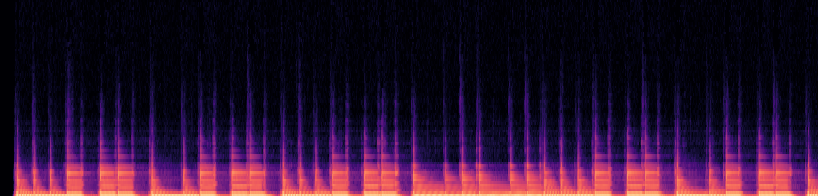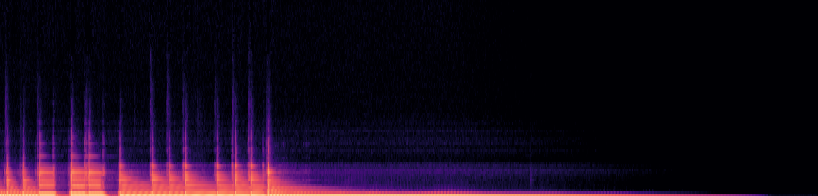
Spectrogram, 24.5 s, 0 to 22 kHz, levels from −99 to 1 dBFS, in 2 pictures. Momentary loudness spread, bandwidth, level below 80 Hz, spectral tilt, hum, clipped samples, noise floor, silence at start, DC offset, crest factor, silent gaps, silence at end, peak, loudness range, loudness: 6 LU; 4.8 kHz; -30 dBFS; -10.5 dB/octave; none; under 0.1%; under -90 dBFS; 0.2 s; under 0.1%; 12 dB; none; 2.5 s; -2 dBFS; 7 LU; -14 LUFS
